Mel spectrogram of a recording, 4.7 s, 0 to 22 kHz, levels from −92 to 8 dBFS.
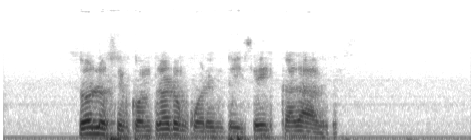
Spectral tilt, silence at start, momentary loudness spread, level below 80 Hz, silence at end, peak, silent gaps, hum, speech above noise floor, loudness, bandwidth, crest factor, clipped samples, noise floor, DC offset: -9.5 dB/octave; 0.8 s; 9 LU; -30 dBFS; 1.25 s; -2 dBFS; none; none; 31 dB; -17 LUFS; 6.6 kHz; 16 dB; under 0.1%; -47 dBFS; under 0.1%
